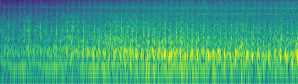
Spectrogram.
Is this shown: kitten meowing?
no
